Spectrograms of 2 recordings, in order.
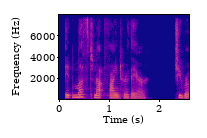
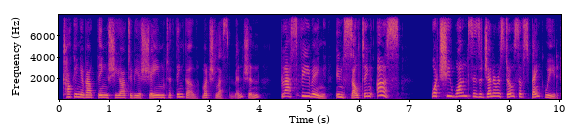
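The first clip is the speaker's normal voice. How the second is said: indignant rant; 5 semitones higher, 7 dB louder than usual. A narrator's reading. Uncle ranting about niece's insults.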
